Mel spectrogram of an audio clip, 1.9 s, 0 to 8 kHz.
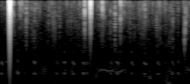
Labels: {"label": "anthrophony, mechanical", "recorder": "SoundTrap 300"}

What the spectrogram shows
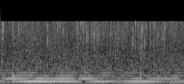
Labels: {"label": "biophony, midshipman", "recorder": "SoundTrap 500"}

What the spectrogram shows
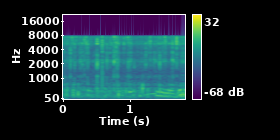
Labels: {"label": "biophony, cascading saw", "recorder": "HydroMoth"}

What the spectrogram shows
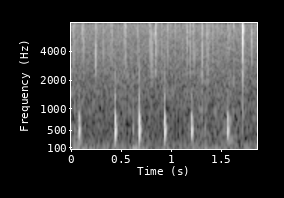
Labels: {"label": "biophony", "recorder": "SoundTrap 300"}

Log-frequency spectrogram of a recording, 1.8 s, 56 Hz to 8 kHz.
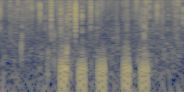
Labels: {"label": "biophony", "recorder": "SoundTrap 600 or HydroMoth"}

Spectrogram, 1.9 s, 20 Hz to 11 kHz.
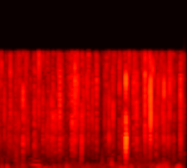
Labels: {"label": "biophony, cascading saw", "recorder": "SoundTrap 600 or HydroMoth"}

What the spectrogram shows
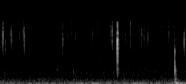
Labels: {"label": "biophony, knock", "recorder": "SoundTrap 300"}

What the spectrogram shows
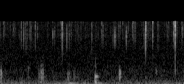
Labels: {"label": "biophony", "recorder": "SoundTrap 300"}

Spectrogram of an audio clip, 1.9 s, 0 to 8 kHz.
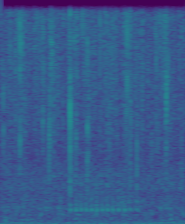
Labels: {"label": "biophony", "recorder": "SoundTrap 500"}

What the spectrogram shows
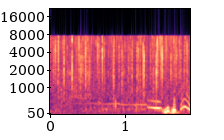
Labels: {"label": "biophony, cascading saw", "recorder": "SoundTrap 600 or HydroMoth"}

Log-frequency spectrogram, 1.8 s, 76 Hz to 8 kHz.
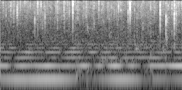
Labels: {"label": "biophony, midshipman", "recorder": "SoundTrap 500"}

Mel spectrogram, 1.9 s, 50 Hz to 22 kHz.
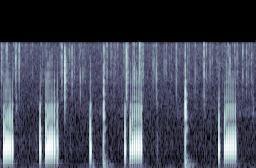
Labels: {"label": "biophony, knock croak", "recorder": "SoundTrap 300"}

